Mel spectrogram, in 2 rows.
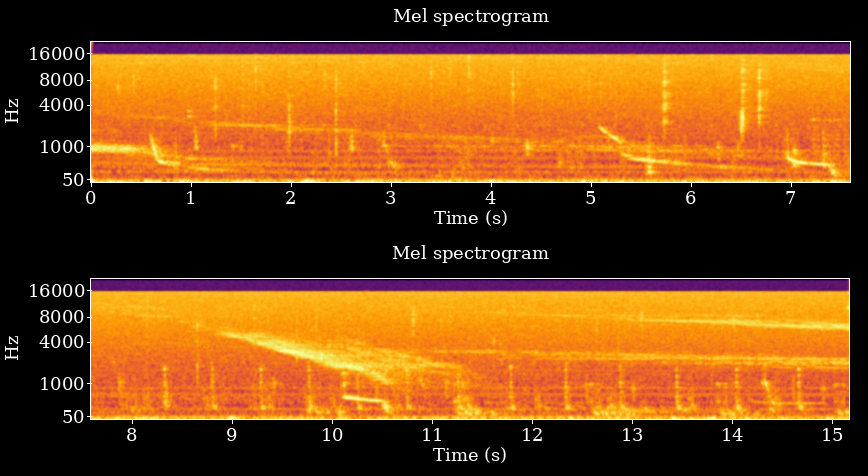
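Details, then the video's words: Weddell seals recorded under Antarctic sea ice in McMurdo Sound, November 2017, 21 m below the ice: repeated short downward-sweeping chirps, a long high descending glide, and low pulsed grunts, with other seals whistling faintly in the distance. "Song of the Antarctic Weddell Seal"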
